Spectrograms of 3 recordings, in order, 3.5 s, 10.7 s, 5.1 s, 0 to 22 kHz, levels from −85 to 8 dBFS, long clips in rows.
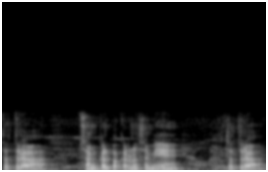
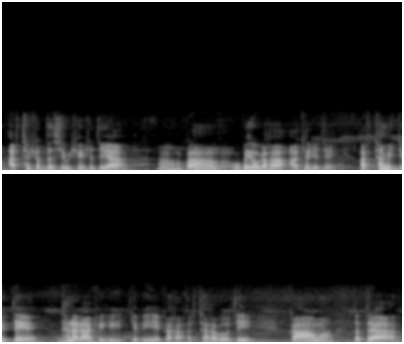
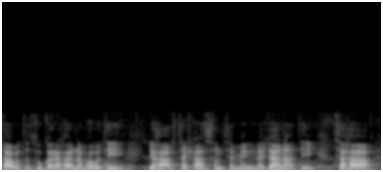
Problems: constant background noise, background conversations at intervals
